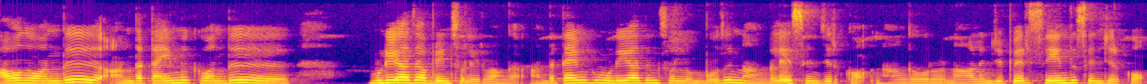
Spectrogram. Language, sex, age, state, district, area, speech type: Tamil, female, 45-60, Tamil Nadu, Namakkal, rural, spontaneous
